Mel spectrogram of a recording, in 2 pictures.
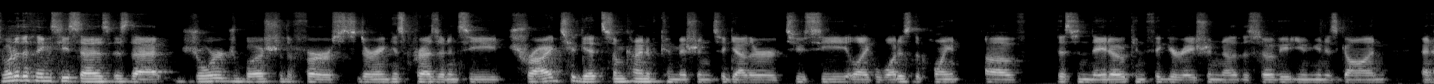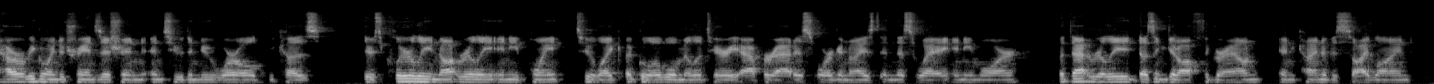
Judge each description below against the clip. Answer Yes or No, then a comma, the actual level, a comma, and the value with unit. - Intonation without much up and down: Yes, narrow, 2.1 semitones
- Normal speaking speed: Yes, average, 175 wpm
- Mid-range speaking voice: No, low, 115 Hz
